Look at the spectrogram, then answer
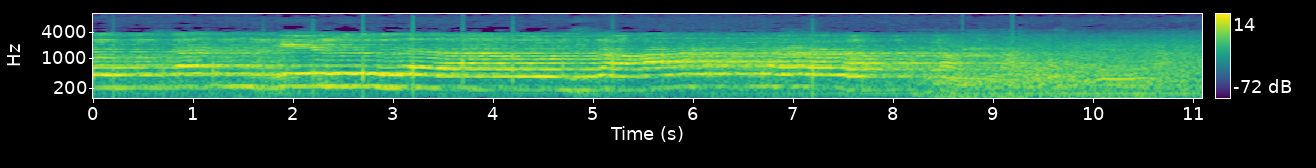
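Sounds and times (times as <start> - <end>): man chanting melodic recitation: 0.0 - 10.7.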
